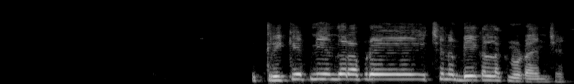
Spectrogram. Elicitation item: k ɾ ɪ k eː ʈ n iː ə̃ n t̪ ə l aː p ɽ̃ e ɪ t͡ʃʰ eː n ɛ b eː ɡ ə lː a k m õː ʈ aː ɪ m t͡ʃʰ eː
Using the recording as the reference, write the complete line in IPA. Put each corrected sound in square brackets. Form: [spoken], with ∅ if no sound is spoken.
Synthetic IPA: k ɾ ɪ k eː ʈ n iː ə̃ n [d̪] ə [ɾ] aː p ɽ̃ e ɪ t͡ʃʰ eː n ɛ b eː [k] ə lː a k [n] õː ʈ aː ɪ m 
